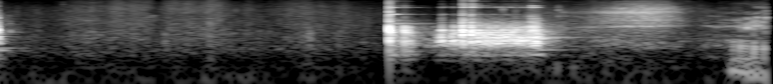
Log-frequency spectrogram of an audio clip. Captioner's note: bowl clonking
